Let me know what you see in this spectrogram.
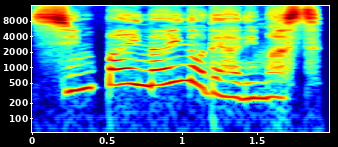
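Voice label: low mood, Japanese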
